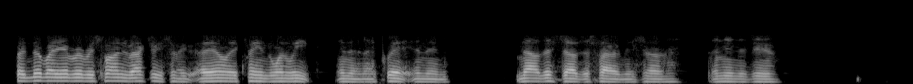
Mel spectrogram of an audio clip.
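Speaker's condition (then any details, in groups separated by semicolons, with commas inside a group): Stroke; past stroke, lasting speech impairment, considers self partly disabled; impaired speech from stroke, speech kind of messed up, limits public-facing work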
